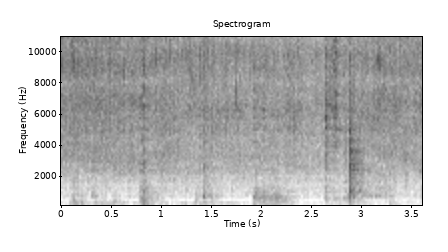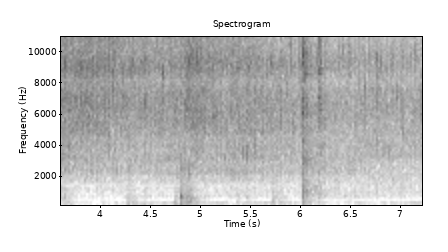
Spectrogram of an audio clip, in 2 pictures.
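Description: Whole amla (Indian gooseberries) sizzling in mustard oil on a low flame in an aluminium kadhai, with a hiss that slowly softens. A perforated steel spatula scrapes and clanks against the pan in about five uneven strokes as the fruit is stirred.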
